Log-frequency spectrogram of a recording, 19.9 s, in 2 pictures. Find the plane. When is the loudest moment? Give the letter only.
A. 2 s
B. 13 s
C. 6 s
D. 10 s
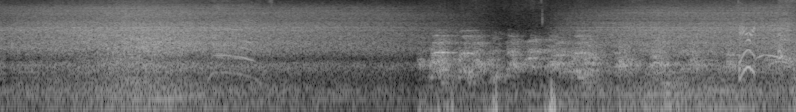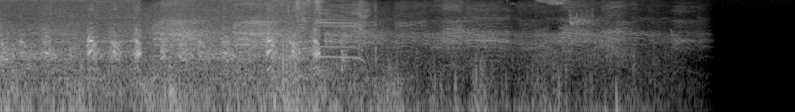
A.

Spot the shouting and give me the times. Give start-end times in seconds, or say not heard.
2.6-3.4, 9.4-10.1, 13.3-14.6.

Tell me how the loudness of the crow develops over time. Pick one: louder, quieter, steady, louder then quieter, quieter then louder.
quieter.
